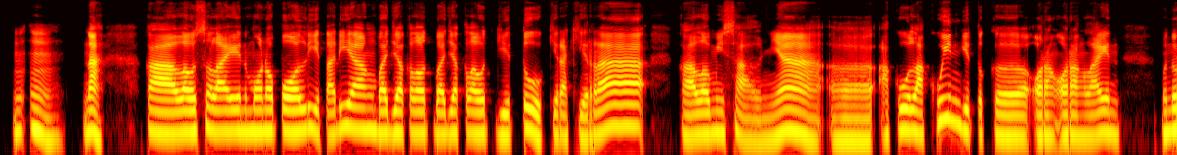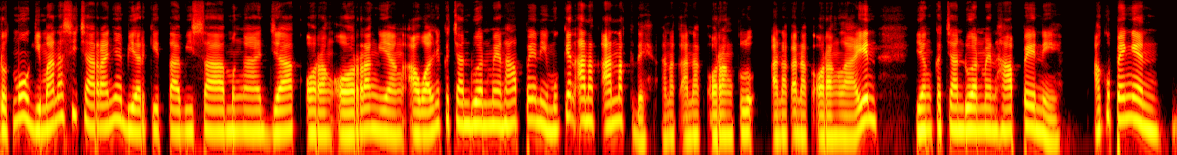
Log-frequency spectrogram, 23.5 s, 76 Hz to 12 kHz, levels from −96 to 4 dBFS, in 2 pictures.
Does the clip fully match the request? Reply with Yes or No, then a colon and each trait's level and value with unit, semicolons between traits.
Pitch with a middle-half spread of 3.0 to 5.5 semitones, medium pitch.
Yes: average, 3.3 semitones; medium, 165 Hz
